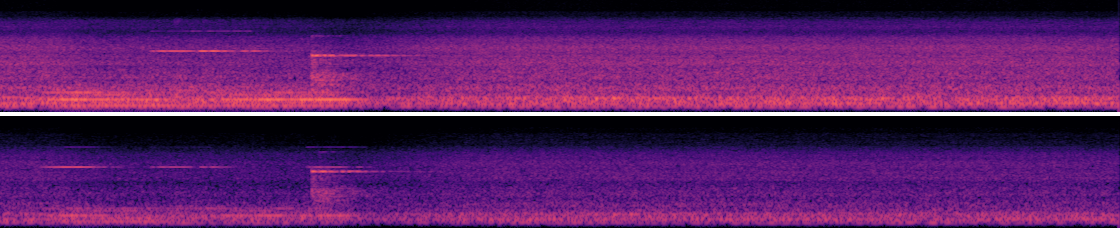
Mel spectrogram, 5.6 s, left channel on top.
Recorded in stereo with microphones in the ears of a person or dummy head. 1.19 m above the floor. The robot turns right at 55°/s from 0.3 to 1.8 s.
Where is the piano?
Centre (ahead or behind), 6 m; by 1.8 s 15° right (ahead or behind), 6 m.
